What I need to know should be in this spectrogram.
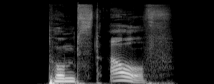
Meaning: second-person singular present of aufpumpen
- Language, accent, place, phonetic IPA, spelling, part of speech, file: German, Germany, Berlin, [ˌpʊmpst ˈaʊ̯f], pumpst auf, verb, De-pumpst auf.ogg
